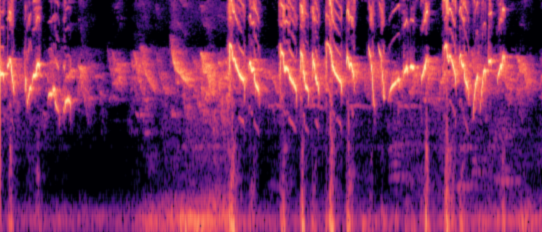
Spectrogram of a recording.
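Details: White-eye singing 'nembak' with canary-style 'wit wit' phrases, meant to train other birds; a long, lively string of shrill, rapidly repeated falling chirps and twitters, punctuated by sharp clicks.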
